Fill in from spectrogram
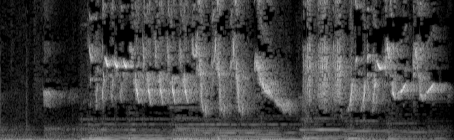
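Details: Singing goldfinch delivering quick, bright, chattering trills with some downward-sliding buzzy notes. The song pauses once briefly before carrying on, over a faint low tonal hum.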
